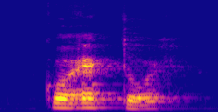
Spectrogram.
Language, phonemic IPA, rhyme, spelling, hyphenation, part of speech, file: Dutch, /ˌkɔˈrɛk.tɔr/, -ɛktɔr, corrector, cor‧rec‧tor, noun, Nl-corrector.ogg
- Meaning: corrector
